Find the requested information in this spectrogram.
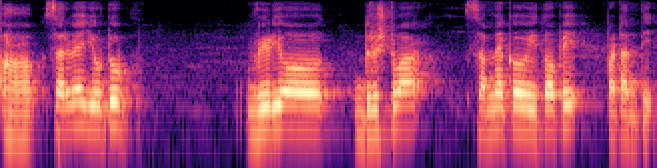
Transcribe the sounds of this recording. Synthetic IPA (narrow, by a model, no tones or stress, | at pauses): sɐɾʋeːjuːʈjuːb | ʋiːɽijoːd̪ɾuʂʈʋaː | sɐmjɐkuit̪oːpi | pɐʈɐnt̪i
